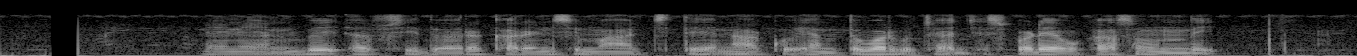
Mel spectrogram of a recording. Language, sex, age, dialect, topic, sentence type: Telugu, male, 25-30, Utterandhra, banking, question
